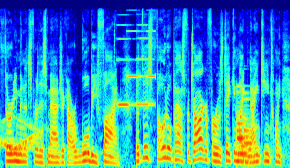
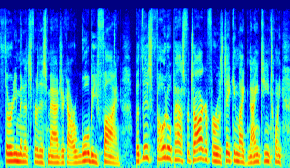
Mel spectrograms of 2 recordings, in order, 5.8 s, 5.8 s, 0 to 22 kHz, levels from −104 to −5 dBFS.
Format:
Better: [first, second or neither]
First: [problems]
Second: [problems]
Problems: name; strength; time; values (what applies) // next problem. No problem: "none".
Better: second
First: siren; noticeable; at the start; peak 4 dB below the speech // alarm; noticeable; at 2.5 s; peak level with the speech // phone ringing; loud; at 4.5 s; peak 4 dB above the speech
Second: none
